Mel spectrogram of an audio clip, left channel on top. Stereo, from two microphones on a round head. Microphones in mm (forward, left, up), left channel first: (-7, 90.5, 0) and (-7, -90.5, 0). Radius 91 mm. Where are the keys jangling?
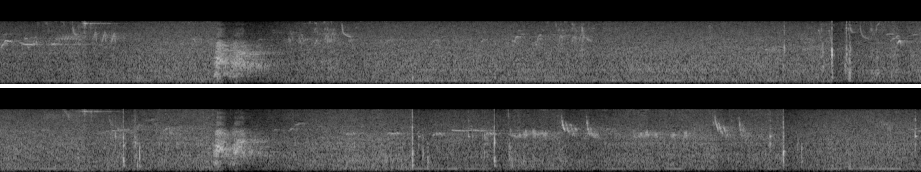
10° left (ahead or behind), 8.5 m.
